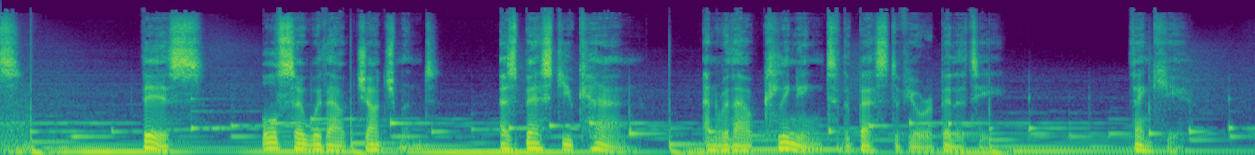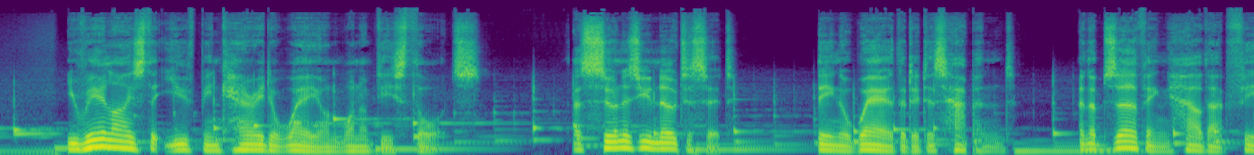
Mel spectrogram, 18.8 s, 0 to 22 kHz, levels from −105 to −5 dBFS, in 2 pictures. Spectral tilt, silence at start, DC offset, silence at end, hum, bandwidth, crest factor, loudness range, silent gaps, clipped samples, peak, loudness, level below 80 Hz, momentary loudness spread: -4.5 dB/octave; 0 s; under 0.1%; 0 s; none; 18 kHz; 20 dB; 4 LU; none; under 0.1%; 0 dBFS; -20 LUFS; -30 dBFS; 17 LU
